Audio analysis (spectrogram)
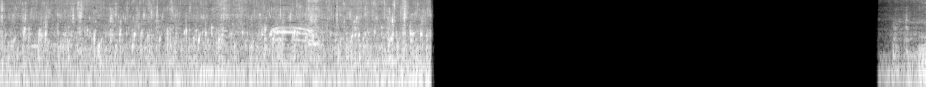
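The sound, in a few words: pouring raw mustard oil into the fish curry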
